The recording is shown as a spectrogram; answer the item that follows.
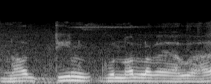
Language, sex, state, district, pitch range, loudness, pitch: Hindi, male, Jharkhand, Garhwa, 140-160 Hz, -14 LUFS, 150 Hz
